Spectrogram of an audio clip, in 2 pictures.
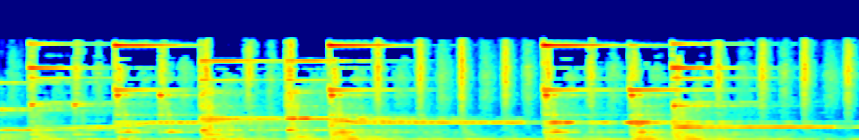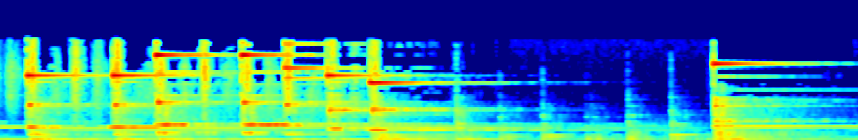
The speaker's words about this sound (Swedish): Så nu tycker jag att vi lyssnar på fem sekunder glad musik och sen så eh, börjar vi.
